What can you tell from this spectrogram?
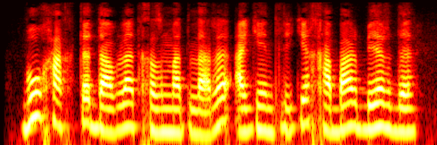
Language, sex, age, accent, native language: Uzbek, male, 18-24, Toshkent shahri, Russian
